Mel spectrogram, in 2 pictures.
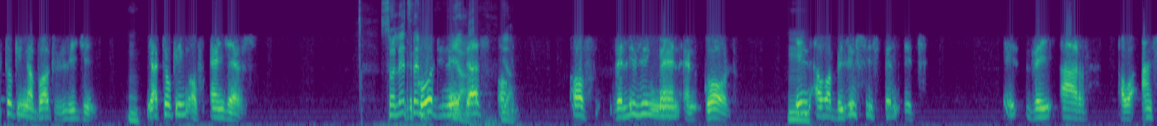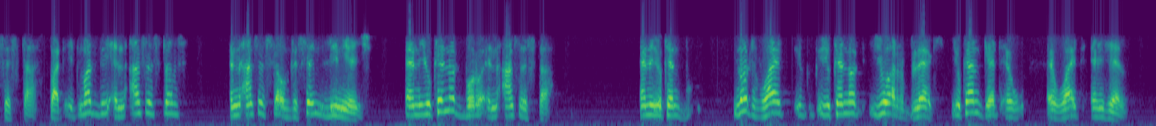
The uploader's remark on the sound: PHONE INTERVIEW.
